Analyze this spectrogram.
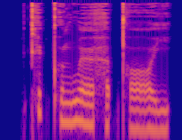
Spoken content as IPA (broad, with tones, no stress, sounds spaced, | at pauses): kʰ ɪ˥ k̚ pʰ ʊ˨˧ ŋ w œː˨ h ɐ˨ p̚ t̪ʰ ɔː˨ j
